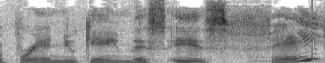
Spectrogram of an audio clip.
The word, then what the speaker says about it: Fe: game this is Faye I actually had to look that up to see if I could get the name right and I heard five different pronunciations in different videos so we're gonna go Faye just cuz I think that sounds like the best one here so we're gonna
